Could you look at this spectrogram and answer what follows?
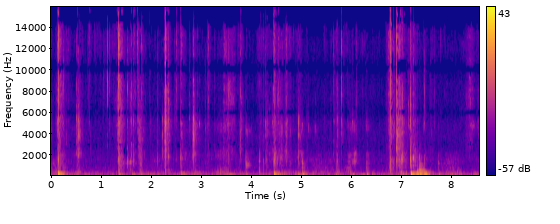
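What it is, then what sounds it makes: Dry bar soap being carved. A metal utility knife blade scrapes curled shavings off a hand-held solid bar of dry white soap. The result is a run of short, dry, crisp scraping cuts with soft, low-bodied thuds, occasional bright clicks, and no ring between strokes.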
